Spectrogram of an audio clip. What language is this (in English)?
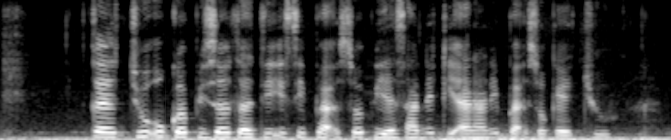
Javanese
